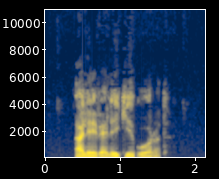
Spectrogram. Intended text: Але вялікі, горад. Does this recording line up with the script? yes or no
yes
